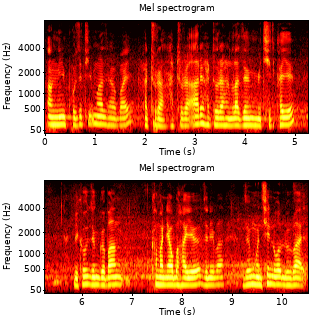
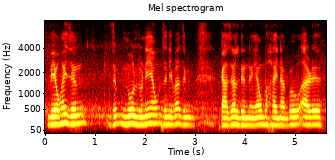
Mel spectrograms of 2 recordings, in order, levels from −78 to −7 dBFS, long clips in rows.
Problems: low volume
